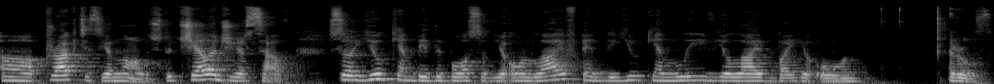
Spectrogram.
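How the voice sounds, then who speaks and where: Amid audible room echo, a woman speaks very slowly in a fairly low pitch. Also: ordinary pitch variation. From Russia. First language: Russian. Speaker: psychologist and life coach. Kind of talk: webinar presentation. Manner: halting, many fillers.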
